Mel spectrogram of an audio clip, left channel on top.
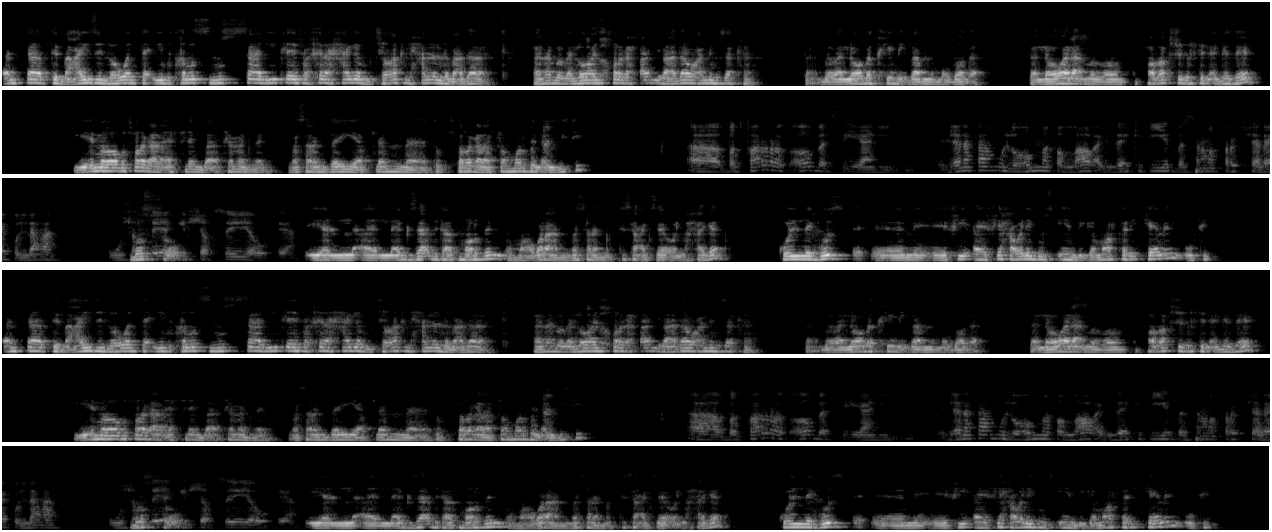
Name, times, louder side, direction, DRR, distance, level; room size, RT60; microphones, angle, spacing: voice 1, 0.0-4.9 5.3-7.5 8.0-9.8 10.3-12.6 13.4-18.3 26.6-27.1 28.4-32.6 33.1-37.4, left 5 dB, 60° left, 0.4 m, -25 dB
voice 2, 5.7-6.1 10.7-10.9 18.0-18.2 19.5-25.9 26.4-28.3 33.5-33.6, left 3 dB, 25° left, 0.8 m, -45 dB
3.5 x 2.3 x 2.3 m
head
